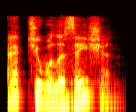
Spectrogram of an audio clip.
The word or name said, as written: actualization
